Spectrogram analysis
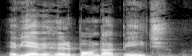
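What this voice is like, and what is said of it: Put-on Australian accent. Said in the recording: “Let's try an Australian accent.”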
